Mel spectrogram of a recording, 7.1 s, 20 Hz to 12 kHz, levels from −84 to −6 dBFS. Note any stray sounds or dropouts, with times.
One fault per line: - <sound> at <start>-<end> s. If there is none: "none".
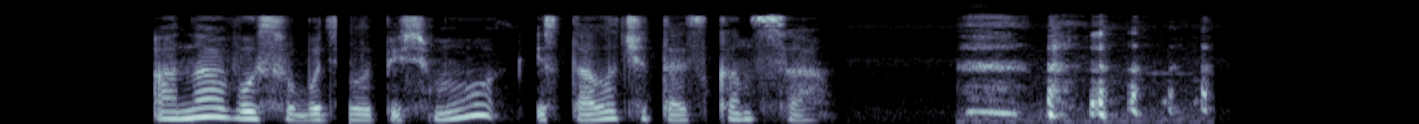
- dropout at 1.7-1.8 s
- laugh at 4.8-6.1 s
